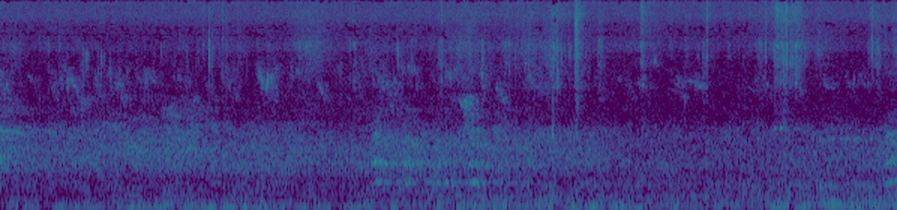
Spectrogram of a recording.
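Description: Near silence: faint outdoor ambience with a few faint animal calls about halfway through.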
